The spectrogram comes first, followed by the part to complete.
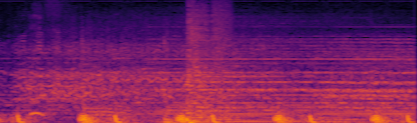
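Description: A heartbeat sound effect, deep thumps about once a second, over a sustained music drone: an edited-in suspense cue.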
